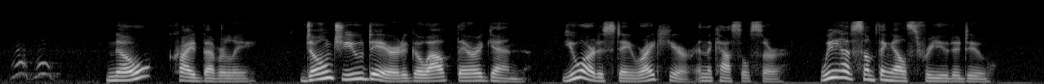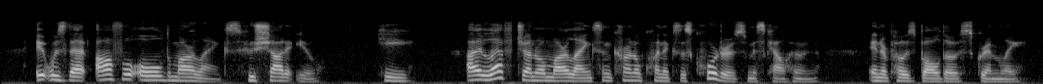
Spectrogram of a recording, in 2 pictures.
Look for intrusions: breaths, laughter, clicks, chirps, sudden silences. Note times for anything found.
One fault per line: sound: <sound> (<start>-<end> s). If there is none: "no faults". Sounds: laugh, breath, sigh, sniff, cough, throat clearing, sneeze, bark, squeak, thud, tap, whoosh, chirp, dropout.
sound: bark (0.1-0.6 s)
